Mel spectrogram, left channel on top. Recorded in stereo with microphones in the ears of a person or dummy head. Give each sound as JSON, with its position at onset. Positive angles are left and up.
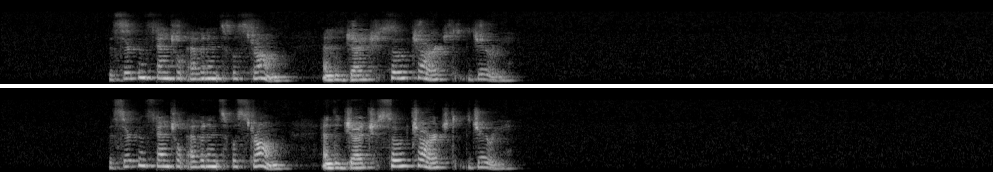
{"t": 1.1, "sound": "a woman speaking", "side_deg": -15, "distance_m": 1.9}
